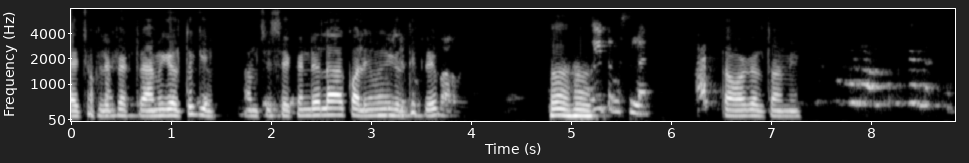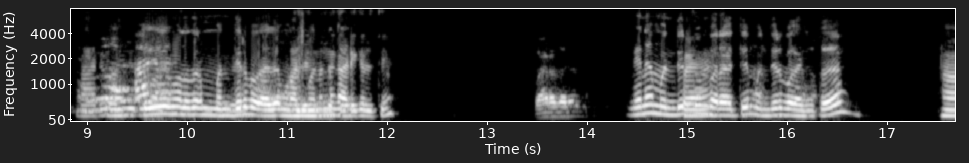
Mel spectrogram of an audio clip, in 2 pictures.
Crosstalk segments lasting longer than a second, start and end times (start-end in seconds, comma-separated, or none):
9.0-11.6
